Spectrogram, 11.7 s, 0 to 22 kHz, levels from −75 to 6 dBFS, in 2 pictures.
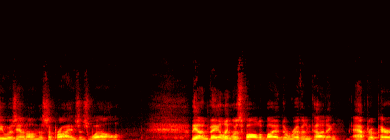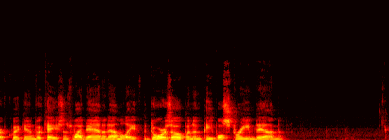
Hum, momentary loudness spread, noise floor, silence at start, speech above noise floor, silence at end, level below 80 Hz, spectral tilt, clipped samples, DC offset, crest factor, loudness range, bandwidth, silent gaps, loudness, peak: none; 9 LU; -57 dBFS; 0 s; 36 dB; 1.6 s; -56 dBFS; -6 dB/octave; under 0.1%; under 0.1%; 20 dB; 2 LU; 11.5 kHz; none; -21 LUFS; -2 dBFS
